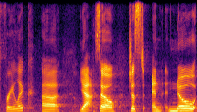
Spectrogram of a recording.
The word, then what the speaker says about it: Froelich: blame my parents also my last name is atrocious it's Fralick yeah so just and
